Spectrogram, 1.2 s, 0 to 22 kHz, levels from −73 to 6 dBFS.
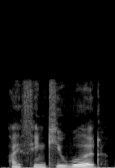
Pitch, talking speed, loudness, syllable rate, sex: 180 Hz, 210 wpm, -15 LUFS, 4.9 syllables/s, female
